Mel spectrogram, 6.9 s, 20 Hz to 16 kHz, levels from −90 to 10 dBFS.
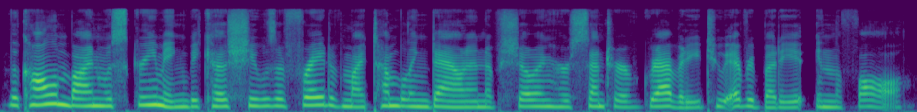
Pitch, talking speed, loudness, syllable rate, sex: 210 Hz, 210 wpm, -18 LUFS, 6.0 syllables/s, female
